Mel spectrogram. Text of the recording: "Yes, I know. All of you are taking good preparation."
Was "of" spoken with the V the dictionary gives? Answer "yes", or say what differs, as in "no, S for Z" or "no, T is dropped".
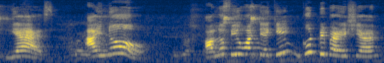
no, P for V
